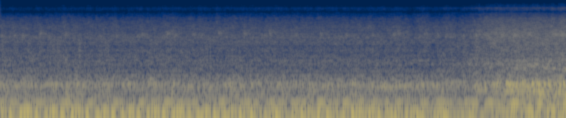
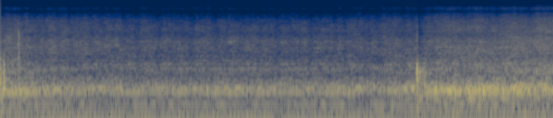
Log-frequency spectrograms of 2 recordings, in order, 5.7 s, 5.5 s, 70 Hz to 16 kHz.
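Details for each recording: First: Supercharged V8 idling with oil pressure good, a light, fairly regular tick about four per second over the rumble, seeming to come from the top end; rockers checked smooth, owner guesses a lifter closing, cause unconfirmed. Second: Z28 Camaro with stock LS7 V8 plus injectors, E85 and long-tube headers, before cam and cylinder head swap. Steady deep lumpy idle with even beat, brief blip near end; healthy idle.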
